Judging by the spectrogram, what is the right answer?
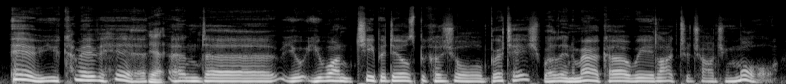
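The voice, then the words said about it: Put-on British accent. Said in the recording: “I have a British accent when I'm American.”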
